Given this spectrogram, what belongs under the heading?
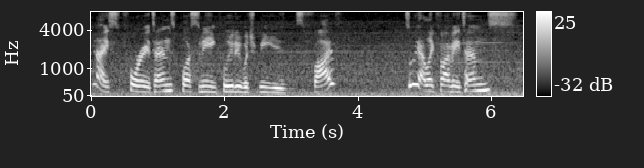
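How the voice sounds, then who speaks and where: A man's voice: high-pitched, big pitch swings, slow pace, slight background noise. A young man casually commenting while playing a flight game, rambling and chatty with frequent restarts. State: hiccups. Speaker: gameplay streamer.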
